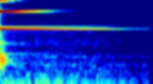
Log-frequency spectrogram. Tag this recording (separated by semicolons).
ring; blacksmith; rottary; ting; bell; clang; phone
